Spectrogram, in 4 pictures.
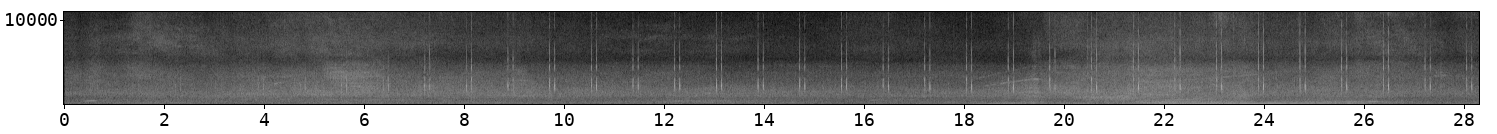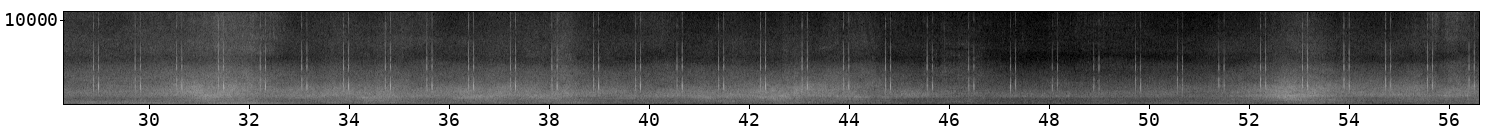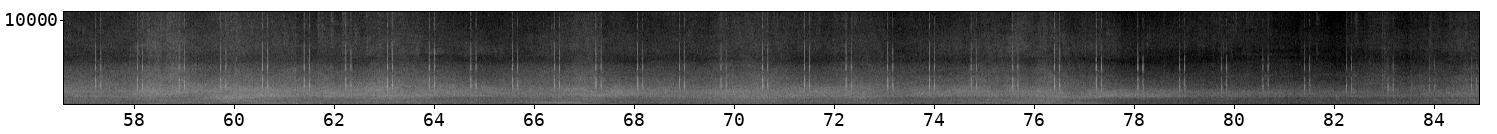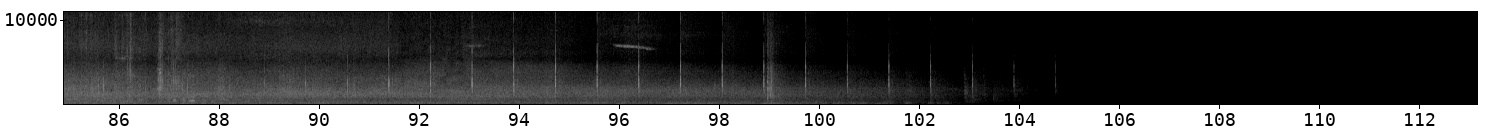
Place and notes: Stadtkern, Essen, Deutschland - essen, friedrich ebert str, traffic signs
An einer Ampelanlage mit akustischem Signal für sehbehinderte Menschen. Der Klang der klickenden Pulssignale in der stark befahrenen Verkehrssituation.
At a traffic sign with acoustic signals for blind people. The sound of the clicking puls signal inside the dense traffic situation.
Projekt - Stadtklang//: Hörorte - topographic field recordings and social ambiences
